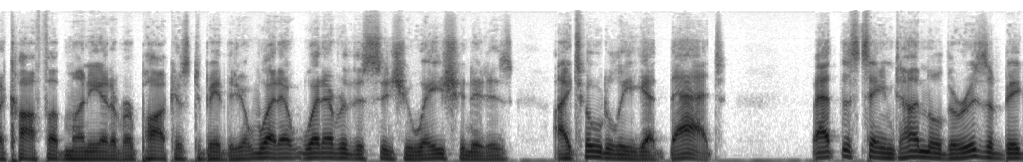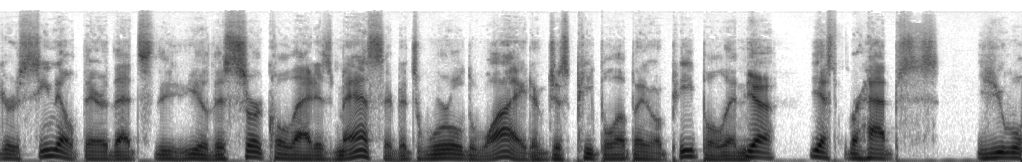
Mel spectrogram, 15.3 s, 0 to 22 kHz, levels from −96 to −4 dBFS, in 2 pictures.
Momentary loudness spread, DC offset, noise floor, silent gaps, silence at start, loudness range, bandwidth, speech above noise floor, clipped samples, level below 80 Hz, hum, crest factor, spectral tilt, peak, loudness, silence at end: 5 LU; under 0.1%; -43 dBFS; none; 0 s; 2 LU; 15.5 kHz; 28 dB; under 0.1%; -32 dBFS; none; 16 dB; -6 dB/octave; 0 dBFS; -16 LUFS; 0 s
